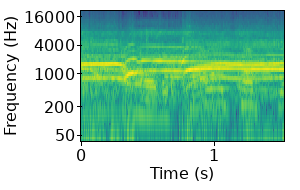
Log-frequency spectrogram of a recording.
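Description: A large crowd of girls screams for a band, many shrill voices overlapping into a loud, sustained wall of shrieking with no pauses.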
